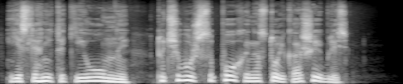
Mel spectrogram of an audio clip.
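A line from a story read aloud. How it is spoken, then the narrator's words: Trembling voice. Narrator (Russian): дрожащим голосом обратился к нему Сочинский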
